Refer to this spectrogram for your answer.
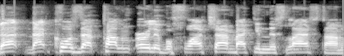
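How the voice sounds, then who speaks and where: With a raised, projected voice, a man speaks at a high pitch and a fairly quick pace, using ordinary pitch variation. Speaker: livestream guest. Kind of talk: casual chat. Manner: fast.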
